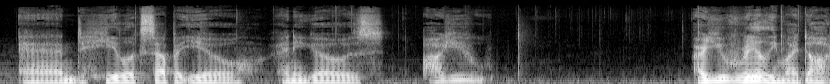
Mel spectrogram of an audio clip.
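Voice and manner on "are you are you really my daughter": halting, stunned tone full of disbelief. Voicing a stunned character meeting his daughter: disbelieving in character. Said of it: "sitting there in disbelief".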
